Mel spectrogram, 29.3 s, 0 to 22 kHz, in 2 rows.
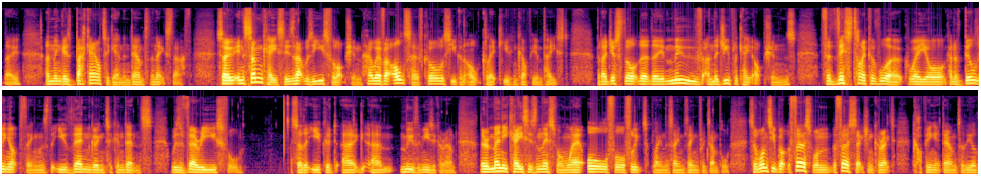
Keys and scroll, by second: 0.0 alt+m, 2.8 alt+n, 3.2 alt+n.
